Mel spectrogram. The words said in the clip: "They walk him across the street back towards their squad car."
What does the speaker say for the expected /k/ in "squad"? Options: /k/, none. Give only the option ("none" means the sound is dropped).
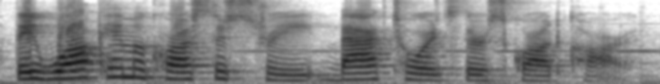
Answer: /k/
